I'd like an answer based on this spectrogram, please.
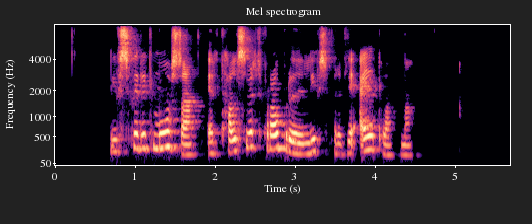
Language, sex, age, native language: Icelandic, female, 30-39, Icelandic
